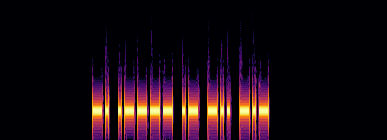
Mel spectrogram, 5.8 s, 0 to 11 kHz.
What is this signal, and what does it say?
Morse code, heard as a keyed tone, about 25 wpm, 700 Hz. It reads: N1ADK
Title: USA Call Signs - 5 Characters - Repeated 3x - 25wpm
